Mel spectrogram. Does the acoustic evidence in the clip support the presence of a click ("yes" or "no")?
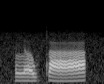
no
